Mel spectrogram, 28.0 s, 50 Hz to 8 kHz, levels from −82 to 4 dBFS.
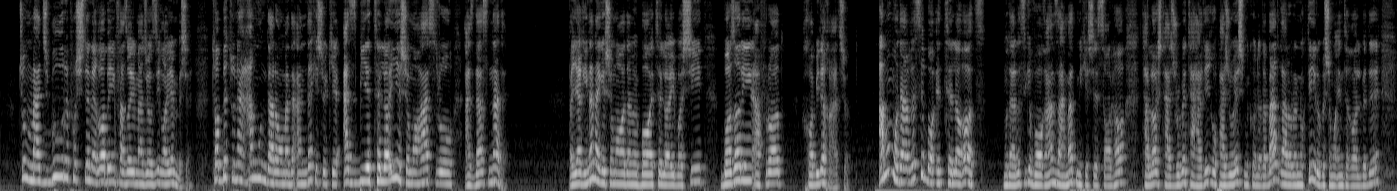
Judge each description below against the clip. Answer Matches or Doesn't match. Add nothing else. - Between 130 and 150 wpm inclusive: Matches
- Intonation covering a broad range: Doesn't match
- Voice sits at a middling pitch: Matches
